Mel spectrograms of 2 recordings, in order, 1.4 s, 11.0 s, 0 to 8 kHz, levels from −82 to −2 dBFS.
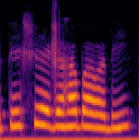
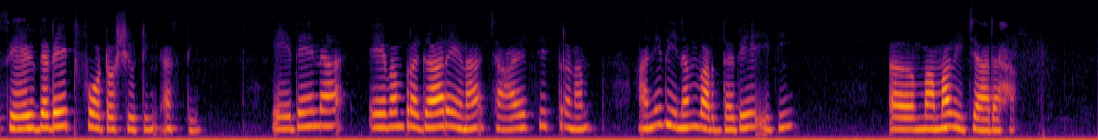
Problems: none marked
